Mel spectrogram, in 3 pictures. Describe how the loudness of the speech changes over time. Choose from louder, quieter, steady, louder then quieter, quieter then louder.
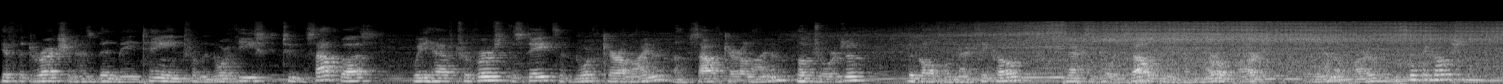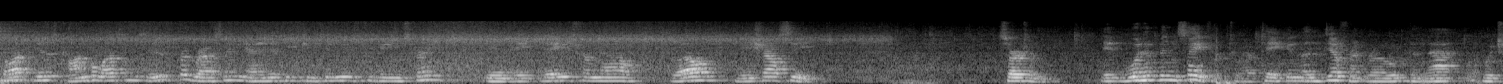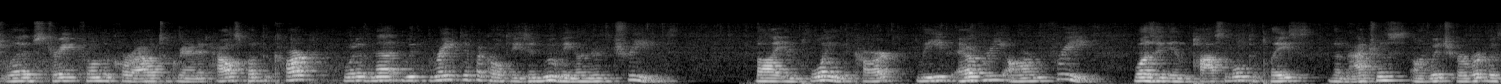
steady.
